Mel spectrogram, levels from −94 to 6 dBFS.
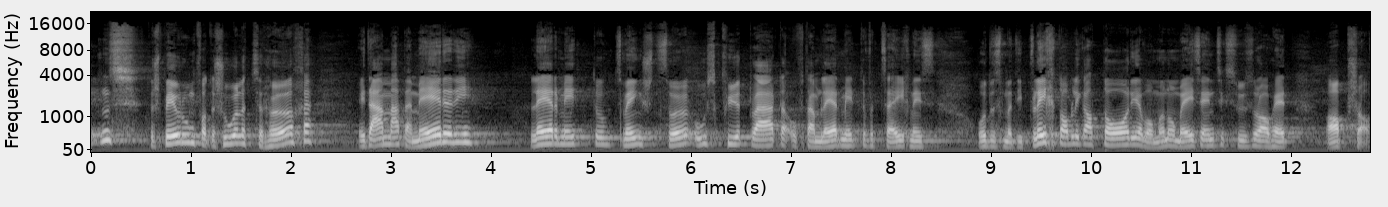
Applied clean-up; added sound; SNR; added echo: none; none; none; none.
